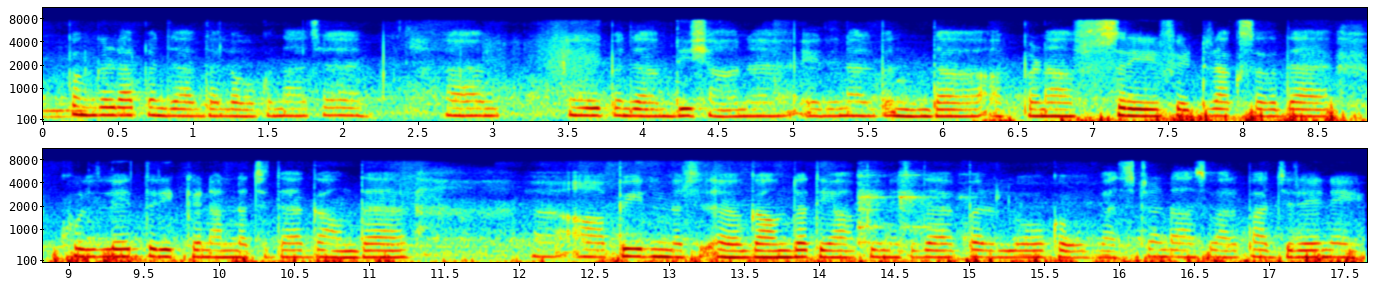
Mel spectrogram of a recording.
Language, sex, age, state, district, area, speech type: Punjabi, female, 18-30, Punjab, Mansa, urban, spontaneous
